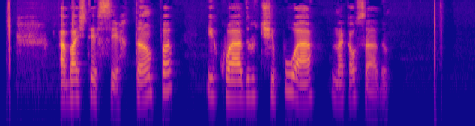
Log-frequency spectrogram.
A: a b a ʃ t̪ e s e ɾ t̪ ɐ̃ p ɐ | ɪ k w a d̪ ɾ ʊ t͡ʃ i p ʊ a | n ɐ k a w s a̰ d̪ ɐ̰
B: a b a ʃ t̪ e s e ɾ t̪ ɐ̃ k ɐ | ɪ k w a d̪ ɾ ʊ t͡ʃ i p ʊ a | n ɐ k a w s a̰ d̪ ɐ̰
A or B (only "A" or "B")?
A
